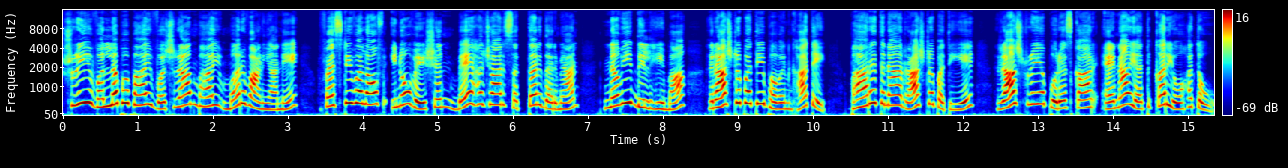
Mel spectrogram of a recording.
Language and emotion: Gujarati, neutral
